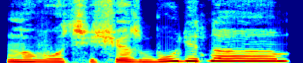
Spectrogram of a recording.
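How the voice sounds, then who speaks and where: A woman voicing a timid, whiny little girl who whimpers in a very high childlike voice. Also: takes it slowly, mellow, dry recording, clean studio sound.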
